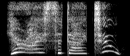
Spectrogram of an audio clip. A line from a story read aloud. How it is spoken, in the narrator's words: the woman squeaked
